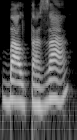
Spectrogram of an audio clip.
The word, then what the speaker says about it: Baltasar: I el Baltasar s'anomena Baltasar, fent la S sonora i també sense pronunciar la R final.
